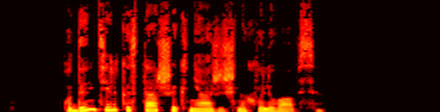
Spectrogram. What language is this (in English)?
Ukrainian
